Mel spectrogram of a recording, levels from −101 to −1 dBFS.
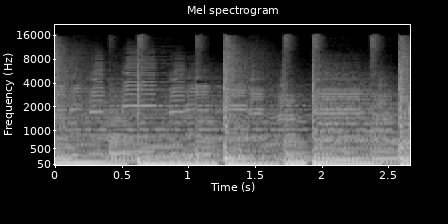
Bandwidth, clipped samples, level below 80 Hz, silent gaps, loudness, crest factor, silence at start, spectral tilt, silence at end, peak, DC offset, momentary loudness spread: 16.5 kHz; under 0.1%; -26 dBFS; none; -27 LUFS; 12 dB; 0 s; -6 dB/octave; 0 s; -12 dBFS; under 0.1%; 2 LU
